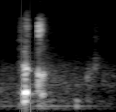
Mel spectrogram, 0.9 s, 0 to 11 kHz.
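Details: A single abrupt, voiced hiccup with a short catch, part of persistent chronic hiccups with occasional burps, in daily episodes lasting up to 12 hours since December 2015 after surgery with nerve damage.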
